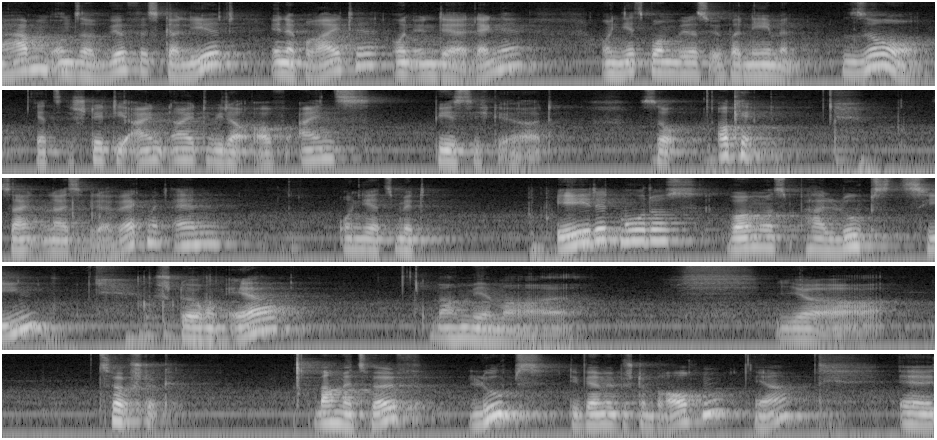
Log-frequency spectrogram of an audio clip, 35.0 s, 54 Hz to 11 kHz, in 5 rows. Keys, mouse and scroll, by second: 12.3-12.7 middle drag, 14.7 n, 16.1 middle click, 17.9 Tab, 22.4 ctrl+r.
